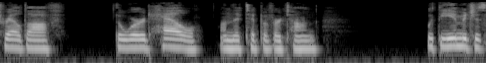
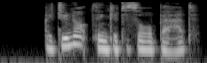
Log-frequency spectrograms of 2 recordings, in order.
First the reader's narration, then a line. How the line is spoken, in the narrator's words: Cedric said softly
